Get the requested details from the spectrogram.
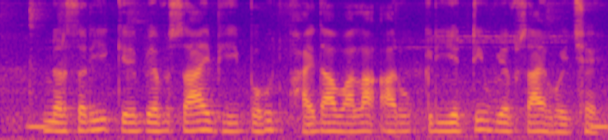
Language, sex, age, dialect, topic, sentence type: Maithili, male, 18-24, Angika, agriculture, statement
